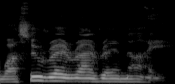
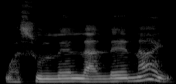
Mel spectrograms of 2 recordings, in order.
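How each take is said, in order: First: The consonants sound like a curled-tongue R. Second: The consonants sound like a clear L. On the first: A foreigner says it. "Imagine a foreigner saying" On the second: A child who has difficulty with the sound says it. "more of an L sound than the usual sound you get in Japanese"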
